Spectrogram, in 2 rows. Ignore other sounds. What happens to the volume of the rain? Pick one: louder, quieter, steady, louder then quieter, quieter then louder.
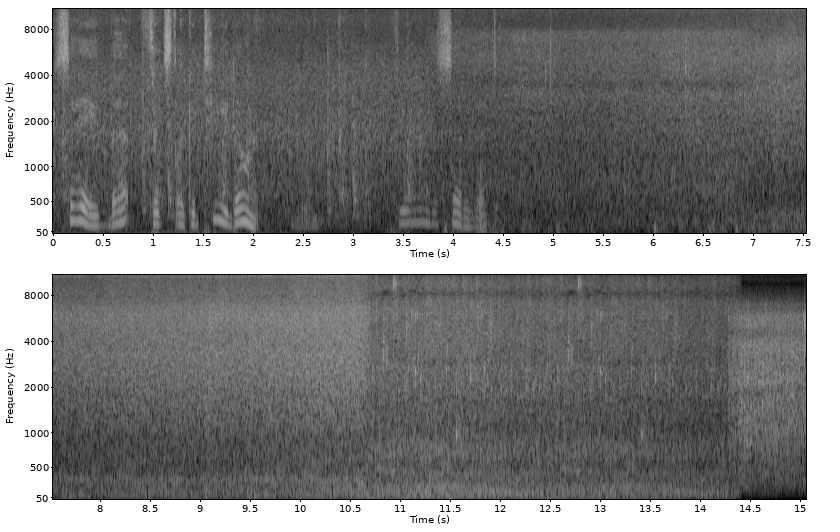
louder.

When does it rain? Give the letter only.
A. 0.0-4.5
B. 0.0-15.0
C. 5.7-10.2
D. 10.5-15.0
B.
